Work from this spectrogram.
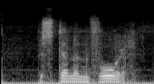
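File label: "bestemmen voor", Dutch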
